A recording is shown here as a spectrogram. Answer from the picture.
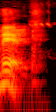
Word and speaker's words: Mick: He told me to call him Mick. He literally said, because I was like, "Is it Miki?" Because it's Meke. Yeah, And he's like, and somebody else said it's pronounced Mick, M-I-C-K.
